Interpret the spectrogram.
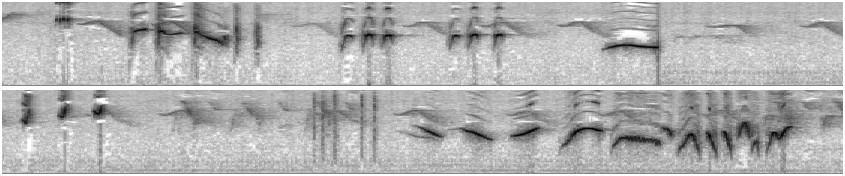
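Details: Song of a female white-rumped shama: scattered chips and short whistles, one steady tone, then quiet notes building to a fast series of rich slurred whistles.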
